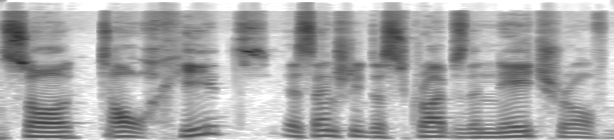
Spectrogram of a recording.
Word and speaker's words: Tawhid: Pronounced. I have my issues with it as well. It's Tawhid. Tawhid.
